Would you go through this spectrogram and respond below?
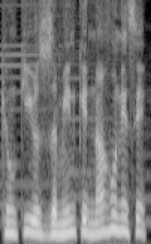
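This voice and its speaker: A man playing an authoritative village figure in a moral-story cartoon, speaking in a deliberate, declamatory way. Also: on the high side, steady tone, dark tone, faint music behind, lightly acted. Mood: worried. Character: domineering landlord and earnest village headman in a cartoon.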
